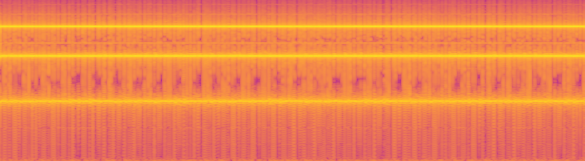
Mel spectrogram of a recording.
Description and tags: Six second old-fashioned school bell ring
